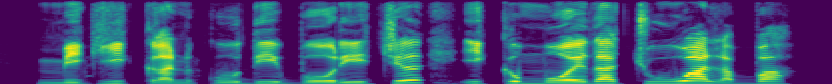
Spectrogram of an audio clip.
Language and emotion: Dogri, disgusted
